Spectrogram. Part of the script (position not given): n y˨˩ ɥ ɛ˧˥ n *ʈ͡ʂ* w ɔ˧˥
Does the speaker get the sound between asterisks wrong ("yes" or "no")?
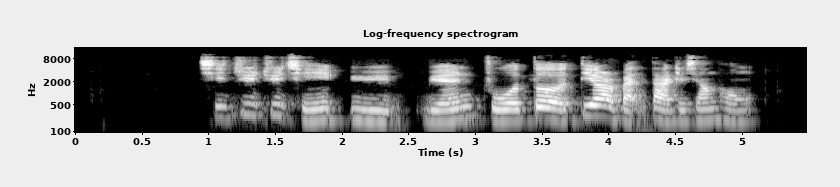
no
